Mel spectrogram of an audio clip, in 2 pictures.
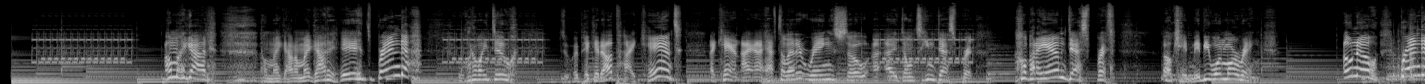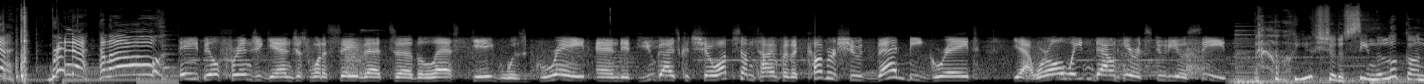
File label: Animation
